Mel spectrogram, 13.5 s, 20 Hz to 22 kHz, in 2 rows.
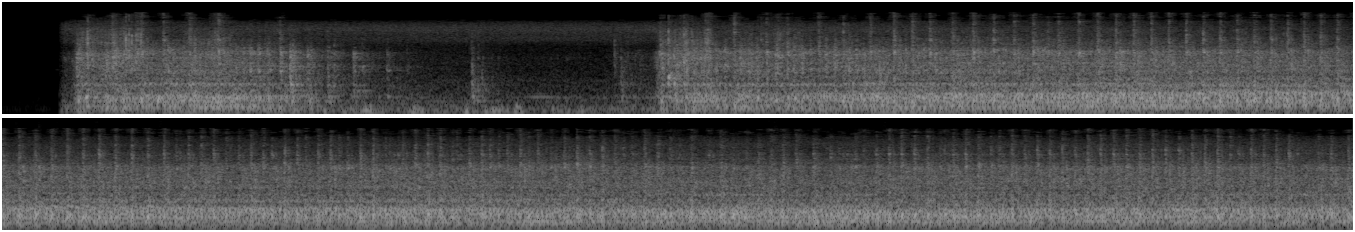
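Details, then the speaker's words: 10-year-old STIHL BG55 two-stroke blower, never maintained, past RPM issues, cracked gas bulb, baseline before new plug, air filter, gas bulb and spark arrestor cleaning: high fairly steady buzz after a dip near start, slightly uneven beat; runs a bit rough. "Not bad, but maybe it'll be smoother by the time we're done with maintenance."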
